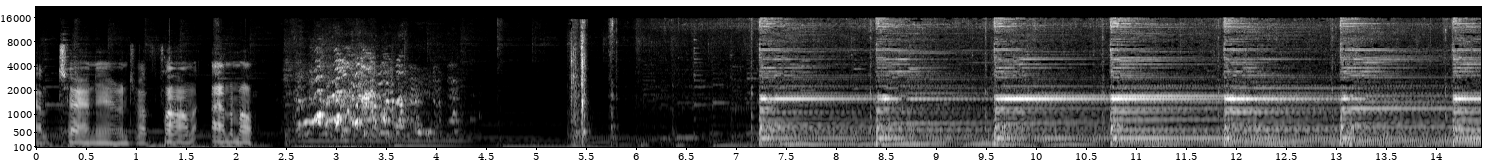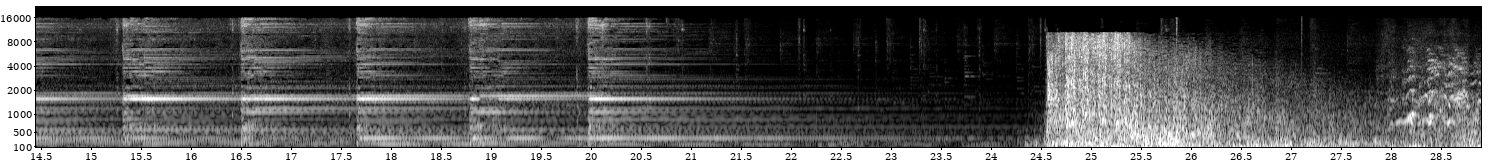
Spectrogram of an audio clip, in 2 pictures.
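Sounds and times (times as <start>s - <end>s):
clock chime striking: 7.0s - 25.2s.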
